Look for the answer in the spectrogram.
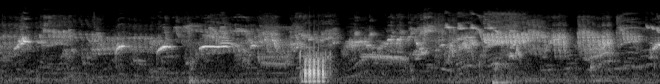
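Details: Asian pied starling, an adult breeding bird said to speak, opens with three or four short rising whistles, then slides into softer scratchy, wheezy chatter with a thud midway.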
